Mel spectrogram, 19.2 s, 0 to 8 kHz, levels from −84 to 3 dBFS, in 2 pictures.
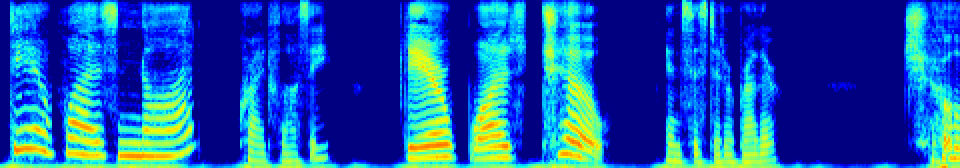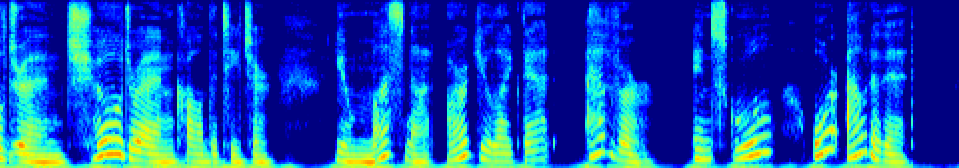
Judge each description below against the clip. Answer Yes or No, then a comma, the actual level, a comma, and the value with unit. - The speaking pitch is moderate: Yes, medium, 170 Hz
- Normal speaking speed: No, slow, 90 wpm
